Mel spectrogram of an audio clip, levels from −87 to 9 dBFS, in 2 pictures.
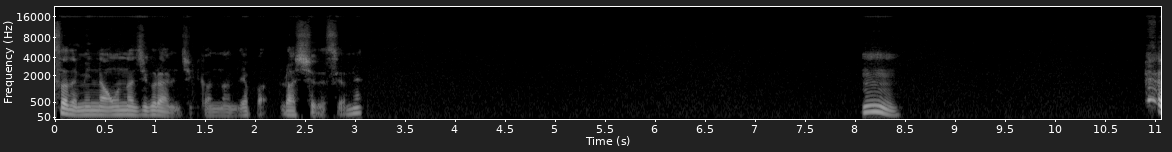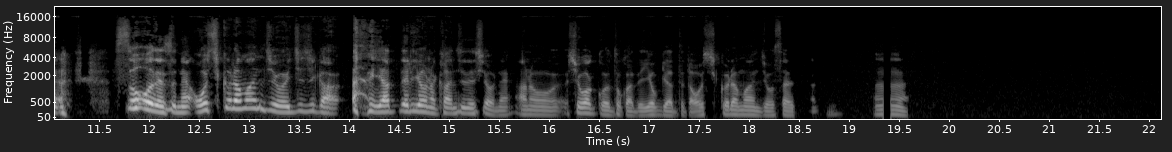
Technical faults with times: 19.34-19.41 Bluetooth stall

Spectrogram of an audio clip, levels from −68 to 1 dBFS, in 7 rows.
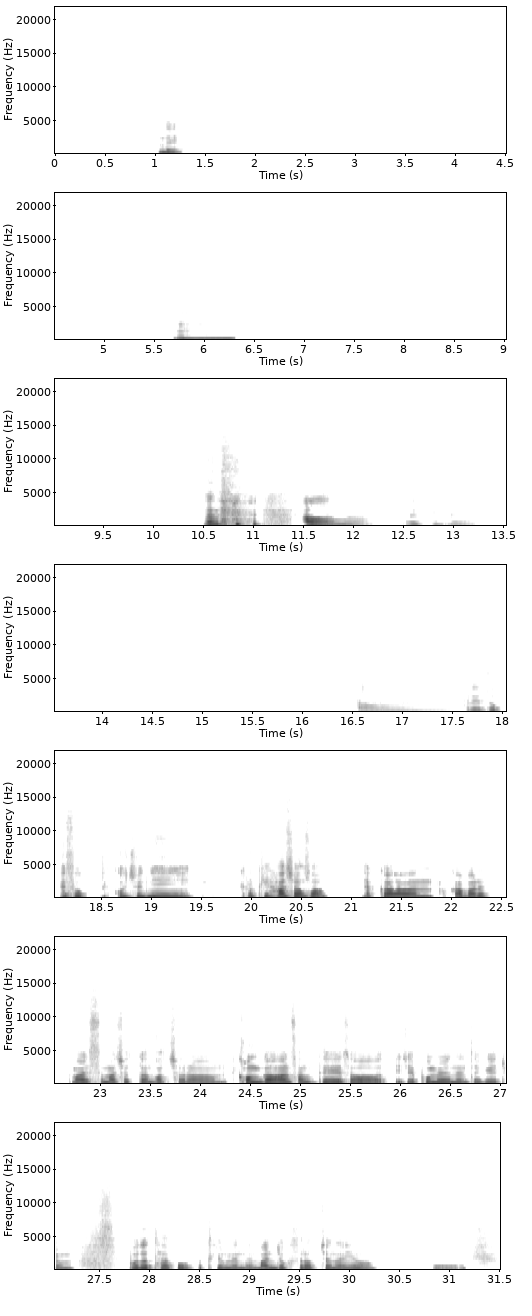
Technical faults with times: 11.61-12.29 zipper noise
17.75-18.09 zipper noise

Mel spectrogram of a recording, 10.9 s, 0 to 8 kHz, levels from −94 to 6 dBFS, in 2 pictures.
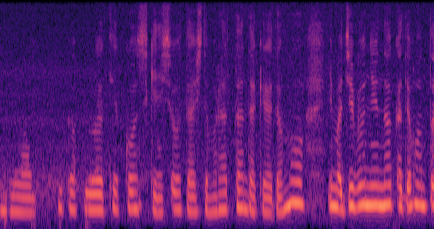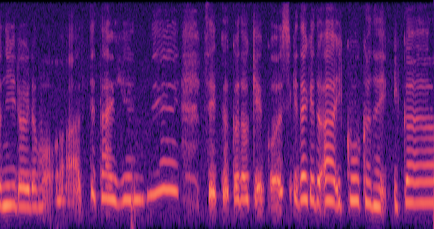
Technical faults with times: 0.00-1.18 speech suppressed in double talk
0.48-1.01 other side's voice leaking through
6.13-6.26 other side's voice leaking through

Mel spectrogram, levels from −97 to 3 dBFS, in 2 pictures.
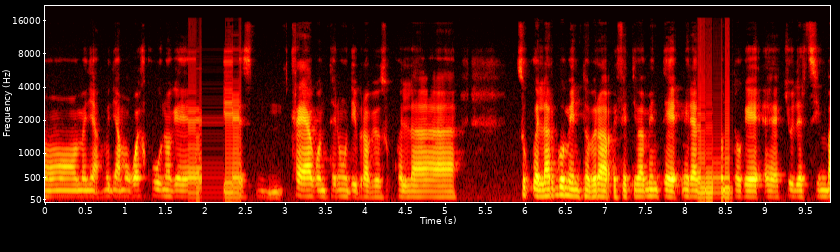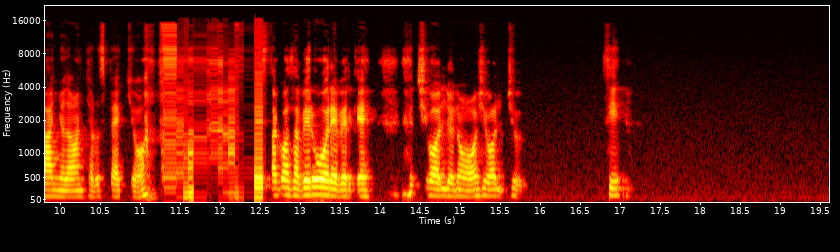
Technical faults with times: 1.80-2.45 robotic sound from repeated short buffers
8.17-8.60 robotic sound from repeated short buffers
11.32-12.57 robotic sound from repeated short buffers

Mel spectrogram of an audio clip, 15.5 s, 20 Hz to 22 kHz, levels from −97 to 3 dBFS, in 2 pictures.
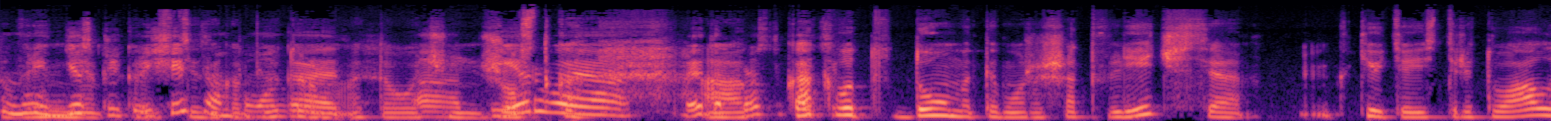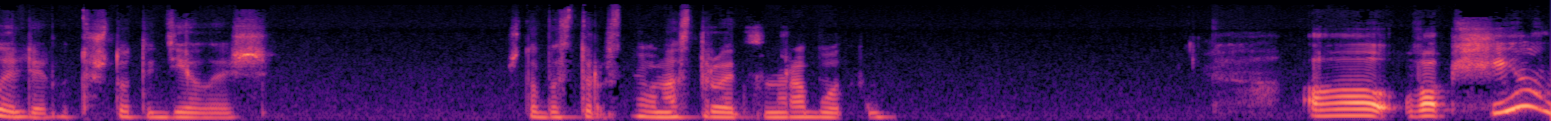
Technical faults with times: none

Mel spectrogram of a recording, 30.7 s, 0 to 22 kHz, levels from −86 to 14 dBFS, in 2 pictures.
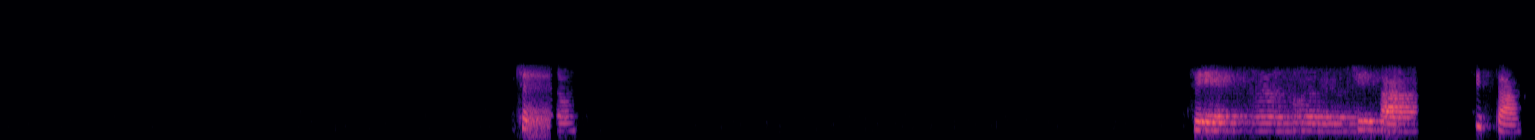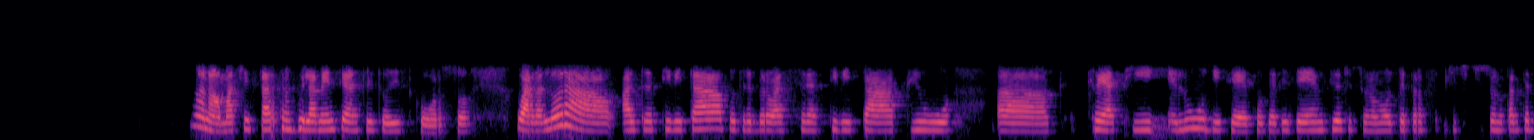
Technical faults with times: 0.00-30.69 G.729 codec
5.24-5.71 VoIP packet loss concealed by the speech codec
12.01-14.15 switch to a distant microphone
18.05-18.12 VoIP packet loss concealed by the speech codec
26.84-27.13 VoIP packet loss concealed by the speech codec

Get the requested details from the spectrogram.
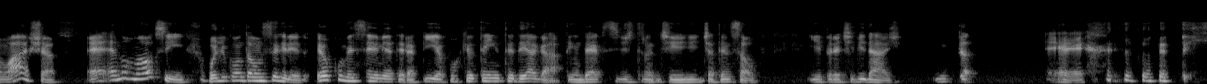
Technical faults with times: none

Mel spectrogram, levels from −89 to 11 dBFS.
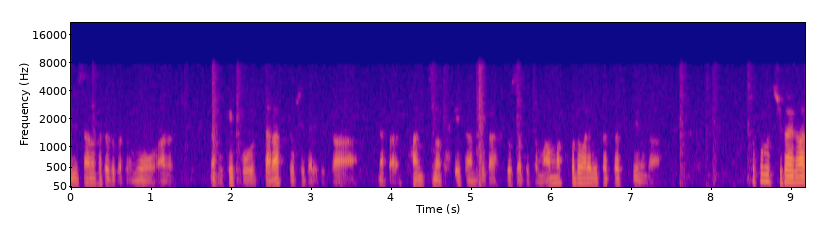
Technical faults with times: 0.00-9.18 noise suppressor artifacts
0.33-0.79 speech cut by the noise suppressor
1.05-1.29 speech cut by the noise suppressor
2.63-3.28 speech cut by the noise suppressor
3.85-4.27 speech cut by the noise suppressor

